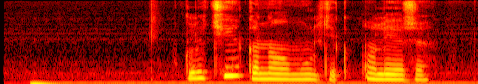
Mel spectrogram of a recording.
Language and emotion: Russian, sad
